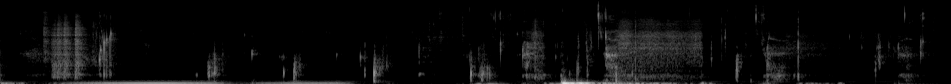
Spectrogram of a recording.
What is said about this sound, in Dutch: Maar misschien smaken ze wel heel anders. Ik ga eens een eh, slokje nemen.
